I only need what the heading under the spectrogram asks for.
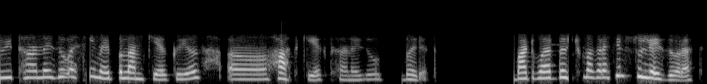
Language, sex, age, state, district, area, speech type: Kashmiri, female, 18-30, Jammu and Kashmir, Srinagar, urban, conversation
